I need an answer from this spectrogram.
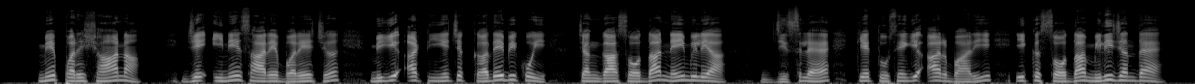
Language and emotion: Dogri, disgusted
